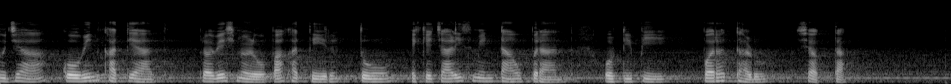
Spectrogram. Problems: none marked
